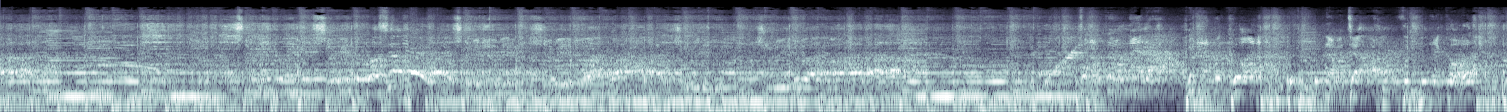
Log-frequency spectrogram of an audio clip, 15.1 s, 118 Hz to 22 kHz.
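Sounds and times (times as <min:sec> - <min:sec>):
electric guitar: 0:00.0 - 0:11.2
upright double bass: 0:00.0 - 0:11.2, 0:11.9 - 0:14.6
drums: 0:00.0 - 0:15.0
keyboard: 0:00.0 - 0:15.0.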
